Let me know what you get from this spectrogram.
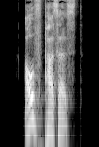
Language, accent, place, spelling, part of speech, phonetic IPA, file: German, Germany, Berlin, aufpassest, verb, [ˈaʊ̯fˌpasəst], De-aufpassest.ogg
- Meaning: second-person singular dependent subjunctive I of aufpassen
